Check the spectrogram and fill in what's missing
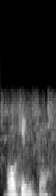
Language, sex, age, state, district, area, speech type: Tamil, female, 18-30, Tamil Nadu, Madurai, urban, conversation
